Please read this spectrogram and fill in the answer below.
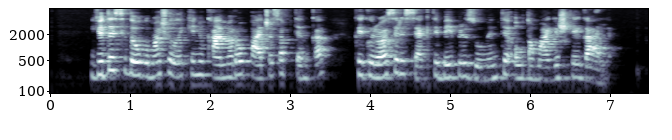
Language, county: Lithuanian, Kaunas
